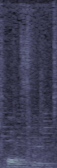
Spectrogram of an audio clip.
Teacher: So like the accent is on the O part.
